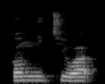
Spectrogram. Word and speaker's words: konnichiwa: Así que por ejemplo la N de konnichiwa, konnichiwa es ko, n, ni, chi, wa.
